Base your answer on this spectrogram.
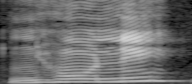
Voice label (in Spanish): Otomí, mujer; comida; INALI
